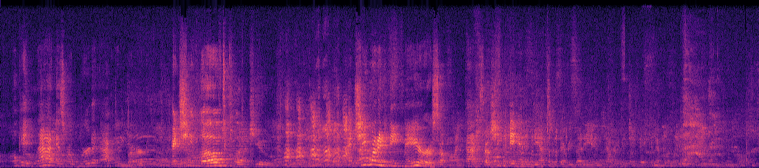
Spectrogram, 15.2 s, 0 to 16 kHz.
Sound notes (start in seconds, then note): 0.0 crowd chatting; 5.4 audience laughs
